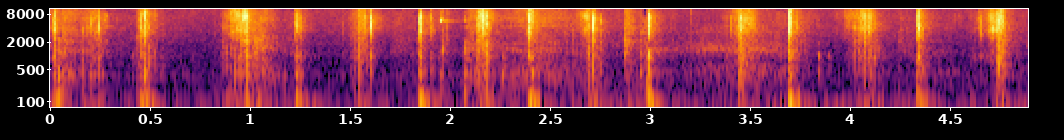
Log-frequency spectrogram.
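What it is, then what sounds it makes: Composite leather basketball being scratched and gripped. Fingertips scratch and grasp an inflated basketball with a pebbled composite leather cover, close to the mic. Roughly eighteen quick, dry scratching bursts come one after another, each with a faint low thump and a bright, hissy texture that dies away almost instantly.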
